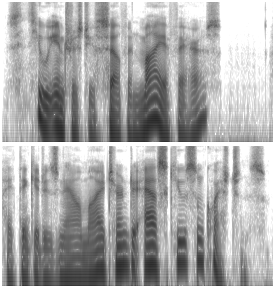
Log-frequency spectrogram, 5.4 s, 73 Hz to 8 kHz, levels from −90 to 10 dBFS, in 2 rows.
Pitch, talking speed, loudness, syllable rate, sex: 105 Hz, 210 wpm, -18 LUFS, 5.3 syllables/s, male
